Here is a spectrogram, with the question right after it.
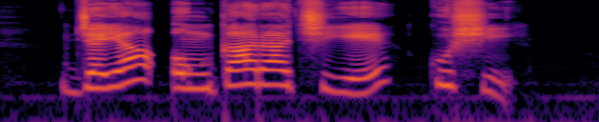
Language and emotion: Marathi, neutral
